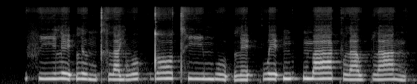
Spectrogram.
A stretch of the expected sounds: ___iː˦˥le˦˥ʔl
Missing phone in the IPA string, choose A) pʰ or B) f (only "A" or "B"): B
